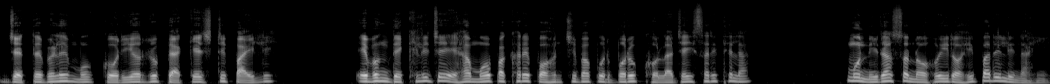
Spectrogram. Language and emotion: Odia, sad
